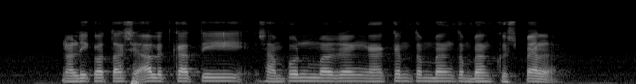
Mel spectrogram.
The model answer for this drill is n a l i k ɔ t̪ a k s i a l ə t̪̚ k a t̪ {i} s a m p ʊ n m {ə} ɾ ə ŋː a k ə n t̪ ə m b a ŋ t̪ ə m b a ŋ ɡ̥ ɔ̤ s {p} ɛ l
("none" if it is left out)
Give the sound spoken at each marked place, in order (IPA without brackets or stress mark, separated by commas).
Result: i, ə, p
